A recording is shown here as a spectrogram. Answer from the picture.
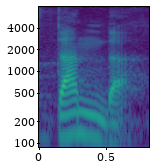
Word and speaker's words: Danda: They say it's Danda. Dada. Well, I reckon there's a second D in there, is there not? No. No? Well, he spelt it. This is D-A-N-D-A.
